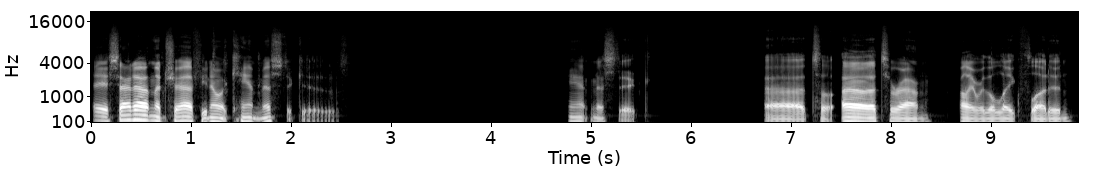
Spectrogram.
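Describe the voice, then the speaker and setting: A man's voice: low voice, unhurried, pauses often, clear, resonant tone, no echo, clean studio sound. A man hosting a livestream, reading news headlines aloud and reacting to them, with self-corrections. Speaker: livestream host.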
